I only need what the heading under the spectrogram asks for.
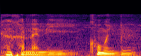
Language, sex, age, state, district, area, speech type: Bodo, male, 18-30, Assam, Baksa, rural, spontaneous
